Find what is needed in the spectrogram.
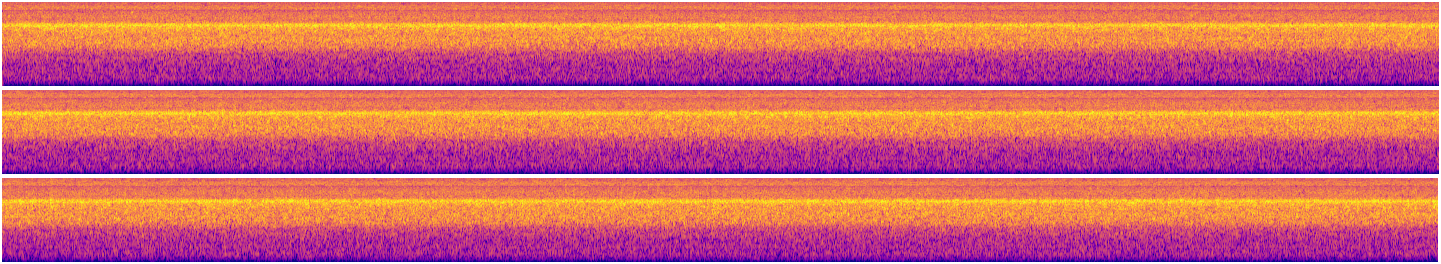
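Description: Near silence: a steady faint hiss of background noise, with no distinct sounds.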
